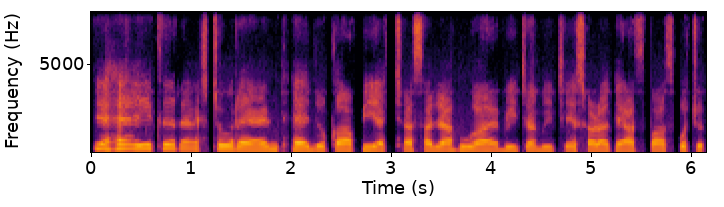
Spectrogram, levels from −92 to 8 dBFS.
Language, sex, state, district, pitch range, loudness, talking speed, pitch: Hindi, male, Haryana, Jhajjar, 180-205 Hz, -17 LUFS, 155 wpm, 185 Hz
